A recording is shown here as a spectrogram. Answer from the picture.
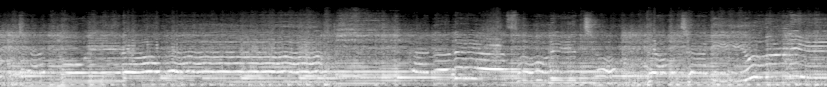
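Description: Pop-rock song with a sung vocal melody over a full band with drum kit, keeping a steady beat.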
